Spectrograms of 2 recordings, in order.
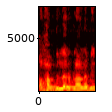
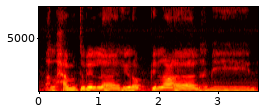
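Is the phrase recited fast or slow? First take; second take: fast; slow. First: It is recited quickly, run into following verses. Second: It is recited slowly, verse by verse. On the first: The speaker calls it wrong. "nggak usah. Pelan-pelan aja" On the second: The speaker calls it right. "dan bacalah dengan pelan-pelan"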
